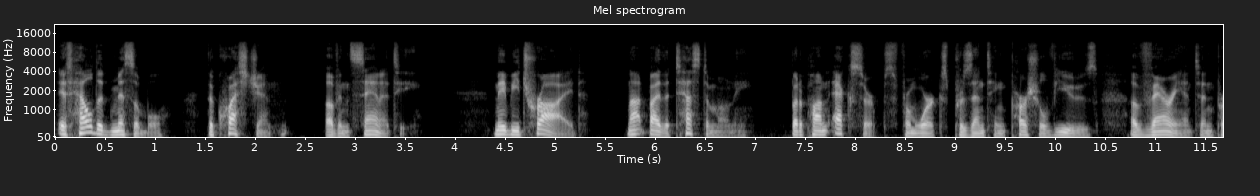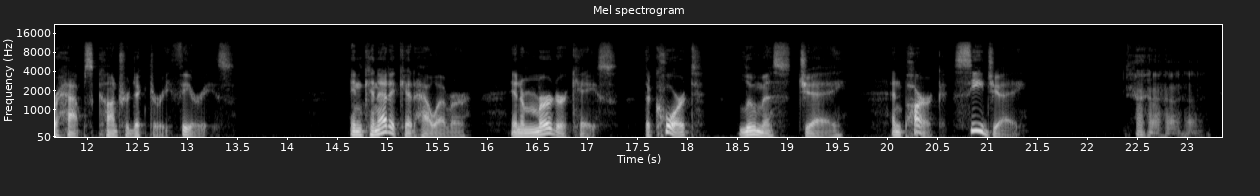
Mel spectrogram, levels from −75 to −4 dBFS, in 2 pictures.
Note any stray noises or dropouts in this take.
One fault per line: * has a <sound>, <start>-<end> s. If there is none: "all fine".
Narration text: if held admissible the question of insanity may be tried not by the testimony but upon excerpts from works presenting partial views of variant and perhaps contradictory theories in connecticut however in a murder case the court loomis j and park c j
* has a laugh, 22.4-23.3 s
